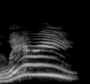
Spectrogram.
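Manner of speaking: sweet, cutesy, very high cute voice. Imitating how a friend says his name: imitating a friend's cutest voice. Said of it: "you say it in the cutest voice".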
